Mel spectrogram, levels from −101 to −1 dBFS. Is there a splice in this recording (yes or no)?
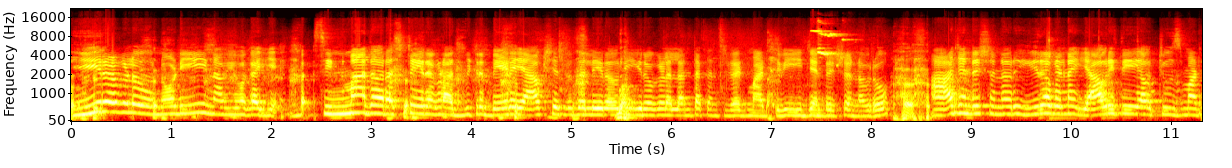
no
